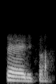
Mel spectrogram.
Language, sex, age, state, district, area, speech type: Tamil, female, 45-60, Tamil Nadu, Cuddalore, rural, conversation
